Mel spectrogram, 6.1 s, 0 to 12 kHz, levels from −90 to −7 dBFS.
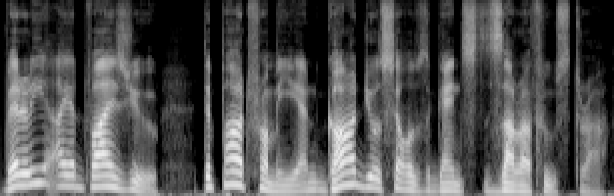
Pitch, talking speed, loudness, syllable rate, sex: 140 Hz, 115 wpm, -20 LUFS, 4.1 syllables/s, male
